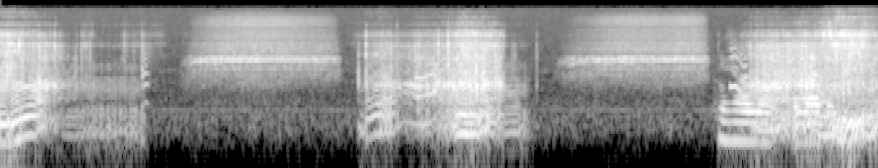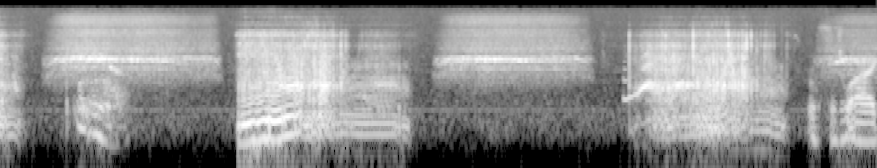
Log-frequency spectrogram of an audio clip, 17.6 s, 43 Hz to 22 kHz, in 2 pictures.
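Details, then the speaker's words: Person snoring loudly enough to keep a friend awake: loud, rough snores on breathing in alternating with quieter breaths out, about 16 breath cycles a minute; heavy snoring. "this is just not right it's so loud"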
